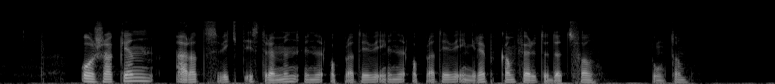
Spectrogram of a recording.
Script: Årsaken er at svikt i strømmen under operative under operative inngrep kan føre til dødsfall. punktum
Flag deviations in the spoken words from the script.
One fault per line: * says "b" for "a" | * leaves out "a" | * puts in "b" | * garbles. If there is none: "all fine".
all fine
